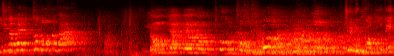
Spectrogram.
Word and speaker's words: Pernod: Pernaut, comme Ricard. Odé à la fin comme Ricard. J'ai pas bac, mais là t'essaies de nous baiser. Baiser. Oh, lâche-moi un peu, bebeu. En fait, ça s'écrit P-E-R-N-O-D.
